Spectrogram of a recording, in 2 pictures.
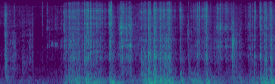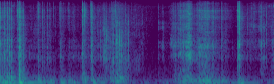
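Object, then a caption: Bar of cream soap shaved with a knife blade. A solid cream bar soap held in the hand is shaved with a utility knife blade. Dense, bright scraping and crisp crackling come in bursts, with short quiet gaps near the start and around six seconds.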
